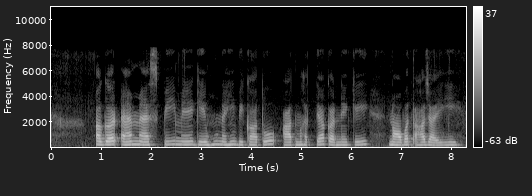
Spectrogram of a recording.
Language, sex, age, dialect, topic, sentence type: Hindi, female, 60-100, Garhwali, agriculture, statement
